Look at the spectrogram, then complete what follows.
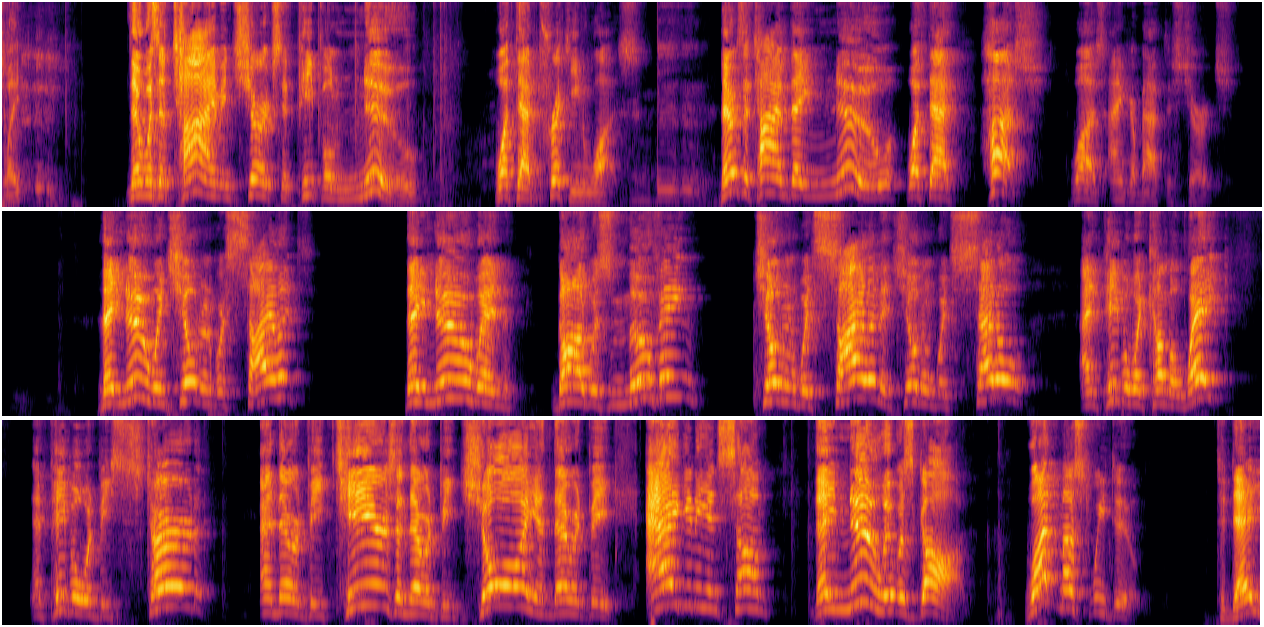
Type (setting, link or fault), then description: setting, large echoing room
